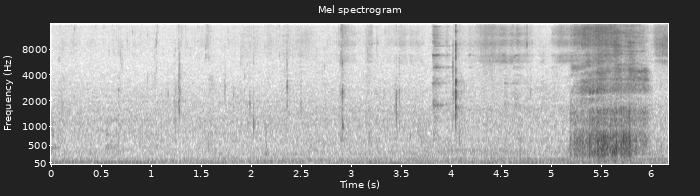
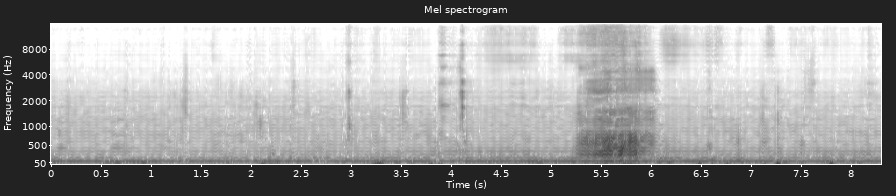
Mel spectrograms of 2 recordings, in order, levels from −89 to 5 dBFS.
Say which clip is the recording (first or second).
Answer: first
